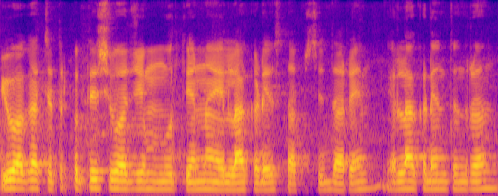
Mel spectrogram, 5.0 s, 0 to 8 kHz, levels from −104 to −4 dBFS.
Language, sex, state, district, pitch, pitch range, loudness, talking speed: Kannada, male, Karnataka, Belgaum, 120 Hz, 110-120 Hz, -18 LUFS, 130 wpm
